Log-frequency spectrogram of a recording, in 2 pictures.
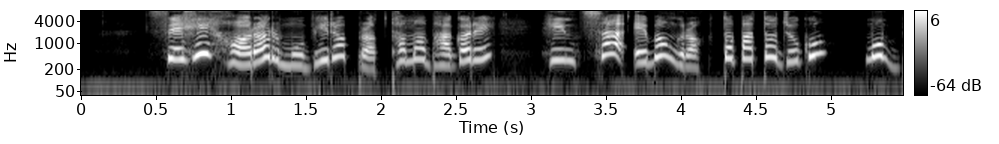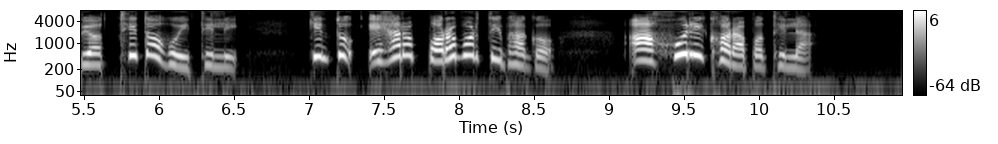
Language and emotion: Odia, disgusted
